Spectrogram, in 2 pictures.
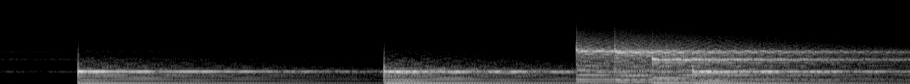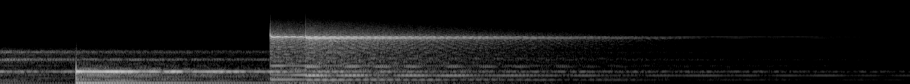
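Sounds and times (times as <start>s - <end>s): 
Juno 106 synthesizer: 0.8s - 17.5s.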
